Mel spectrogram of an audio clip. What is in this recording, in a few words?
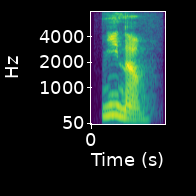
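"нинӧм", Komi, female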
